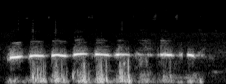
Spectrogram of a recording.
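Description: A person whistles a bright, steady tune in about ten short, evenly spaced phrases, close and loud, with nothing else beneath it.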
